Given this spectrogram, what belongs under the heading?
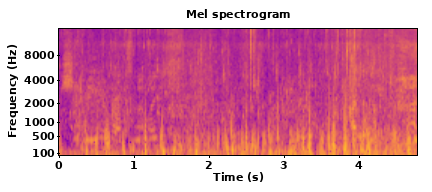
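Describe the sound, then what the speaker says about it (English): Strong wind blowing at a lakeside campsite, loud buffeting gusts hitting the microphone in continuous uneven bursts with deep rumbling, no voices. "It is super windy out here on this campsite."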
